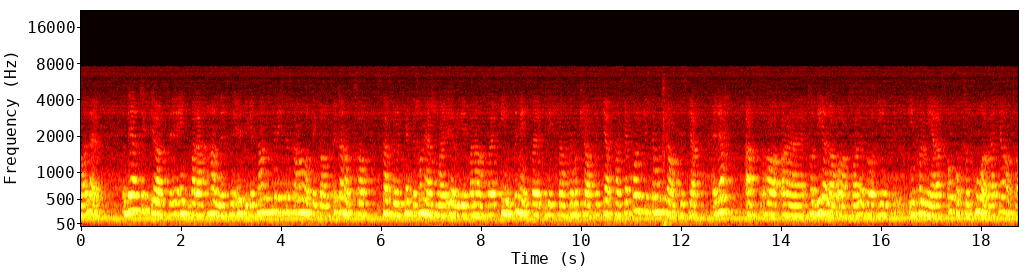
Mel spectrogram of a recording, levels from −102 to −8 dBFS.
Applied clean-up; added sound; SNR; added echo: none; Bass drum; 19 dB; reverberation time 0.9 s.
